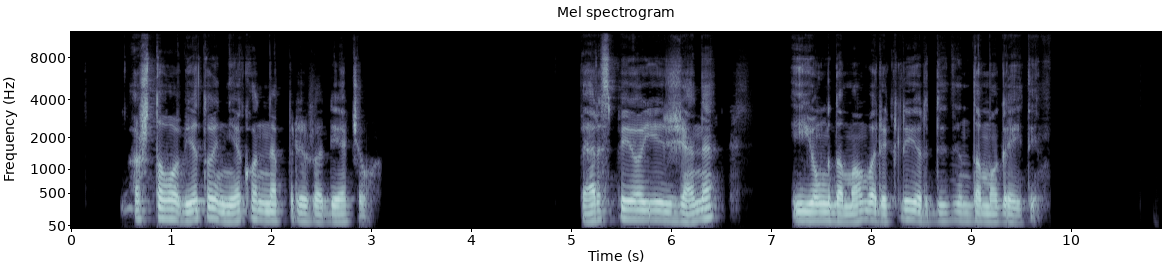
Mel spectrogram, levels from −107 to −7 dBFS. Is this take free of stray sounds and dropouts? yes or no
yes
